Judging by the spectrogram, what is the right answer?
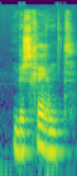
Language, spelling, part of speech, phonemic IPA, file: Dutch, beschermd, verb / adjective, /bəˈsxɛrᵊmt/, Nl-beschermd.ogg
- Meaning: past participle of beschermen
